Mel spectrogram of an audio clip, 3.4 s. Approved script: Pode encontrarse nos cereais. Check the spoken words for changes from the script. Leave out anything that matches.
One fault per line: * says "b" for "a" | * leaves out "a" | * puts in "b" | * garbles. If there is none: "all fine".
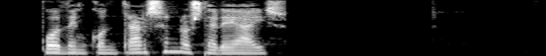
all fine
